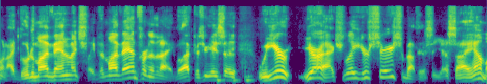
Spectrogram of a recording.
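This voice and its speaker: A man's voice: medium pitch, no room sound. An older man, an interview guest, telling stories in a casual, rambling way and often restarting his sentences. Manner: rambling, restarts often, animated voices in anecdotes.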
